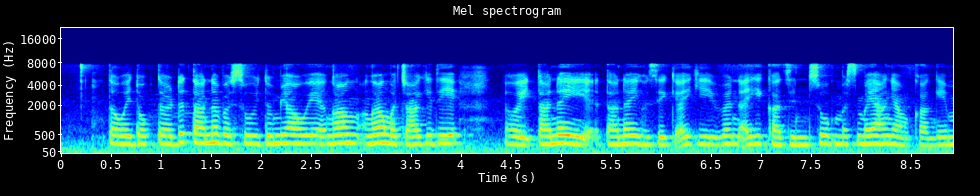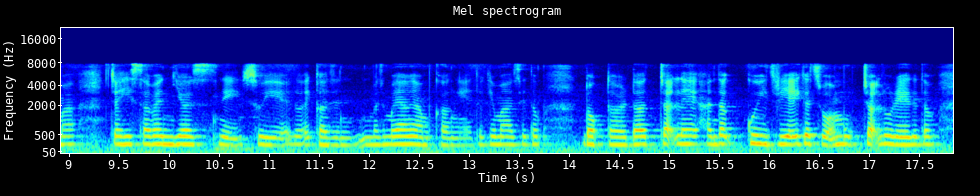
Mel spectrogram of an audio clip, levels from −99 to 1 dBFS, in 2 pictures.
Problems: background sounds at intervals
